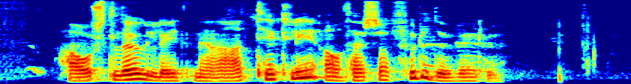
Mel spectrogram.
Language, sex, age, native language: Icelandic, male, 40-49, Icelandic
